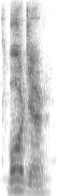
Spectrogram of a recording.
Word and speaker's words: border: It is not Border. O. It's like or.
